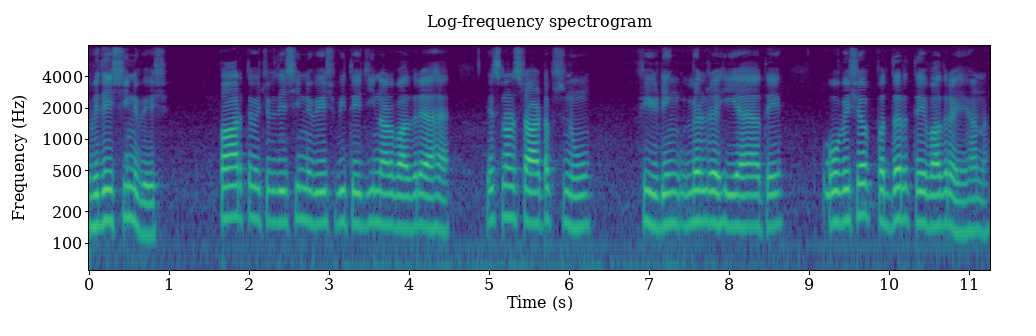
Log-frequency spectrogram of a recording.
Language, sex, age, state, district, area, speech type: Punjabi, male, 30-45, Punjab, Barnala, rural, spontaneous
